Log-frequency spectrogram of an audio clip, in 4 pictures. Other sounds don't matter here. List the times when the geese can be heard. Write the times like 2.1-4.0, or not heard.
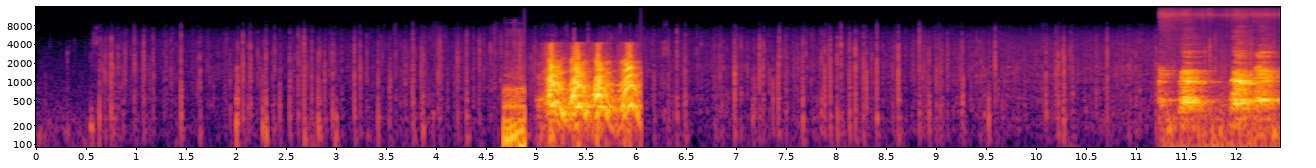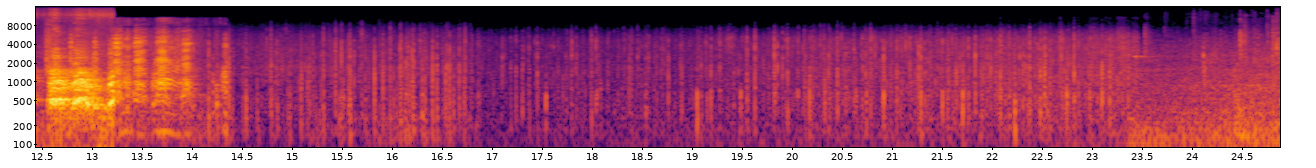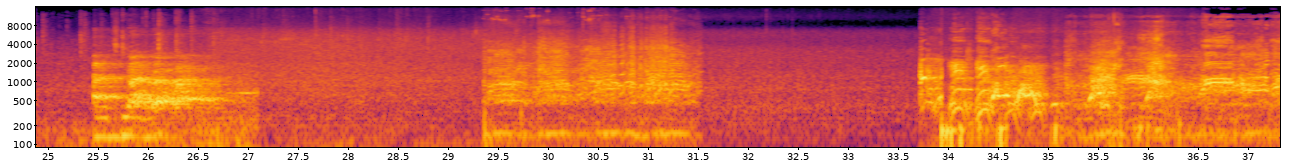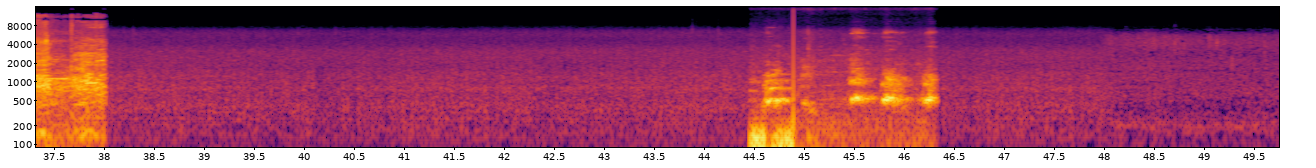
12.5-14.3, 29.3-31.6, 35.1-38.0.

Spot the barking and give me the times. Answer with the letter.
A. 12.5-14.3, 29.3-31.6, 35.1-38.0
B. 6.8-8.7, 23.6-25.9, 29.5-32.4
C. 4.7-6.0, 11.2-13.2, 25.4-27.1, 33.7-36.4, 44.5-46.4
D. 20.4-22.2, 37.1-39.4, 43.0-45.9
C.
